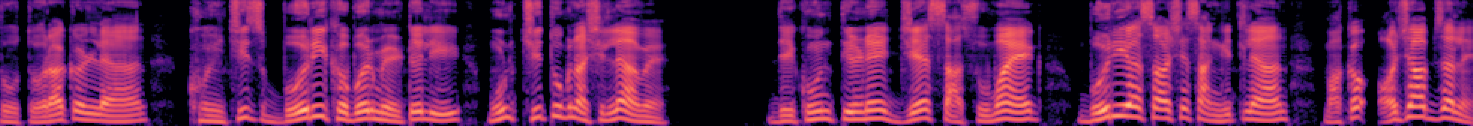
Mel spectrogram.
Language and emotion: Goan Konkani, surprised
